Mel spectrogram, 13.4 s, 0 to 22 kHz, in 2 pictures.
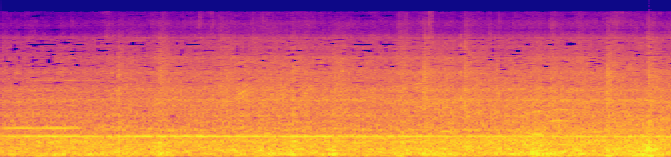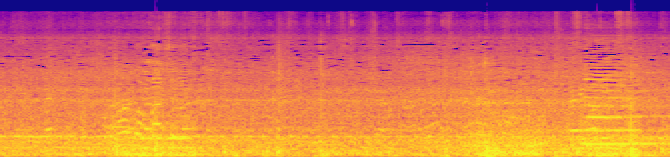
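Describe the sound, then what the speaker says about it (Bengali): Haldibari Intercity Express drawing into platform 1 at Kishanganj station, a steady low rumble of wheels and carriages with clanks and a brief horn-like tone, people talking throughout. "1 নম্বর প্ল্যাটফর্মে ট্রেন দিল।"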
